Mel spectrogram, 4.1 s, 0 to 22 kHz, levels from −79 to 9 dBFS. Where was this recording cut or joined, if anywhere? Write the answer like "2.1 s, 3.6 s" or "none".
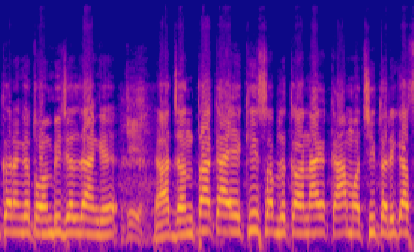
none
